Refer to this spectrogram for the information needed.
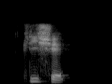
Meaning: plural of cliché
- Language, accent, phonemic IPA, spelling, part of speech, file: French, France, /kli.ʃe/, clichés, noun, LL-Q150 (fra)-clichés.wav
